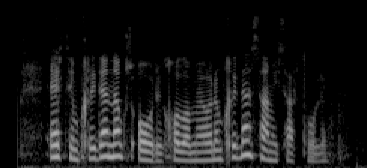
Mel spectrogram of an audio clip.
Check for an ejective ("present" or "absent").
absent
